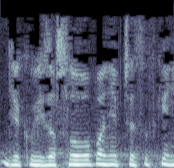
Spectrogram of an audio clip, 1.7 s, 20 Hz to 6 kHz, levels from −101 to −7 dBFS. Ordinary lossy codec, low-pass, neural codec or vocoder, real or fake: MP3, 24 kbps; 5.4 kHz; vocoder, 44.1 kHz, 128 mel bands, Pupu-Vocoder; fake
